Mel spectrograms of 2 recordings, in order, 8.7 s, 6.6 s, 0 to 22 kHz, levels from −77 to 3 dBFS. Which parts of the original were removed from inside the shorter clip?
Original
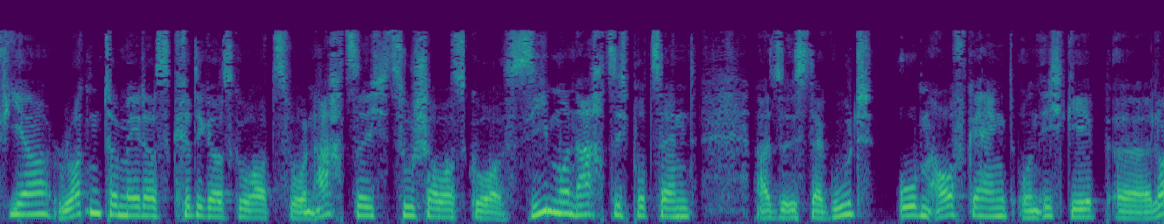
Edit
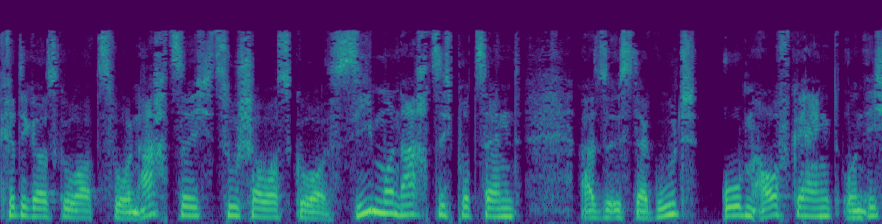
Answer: none

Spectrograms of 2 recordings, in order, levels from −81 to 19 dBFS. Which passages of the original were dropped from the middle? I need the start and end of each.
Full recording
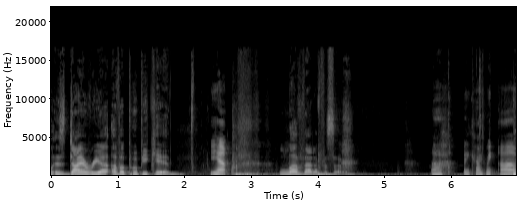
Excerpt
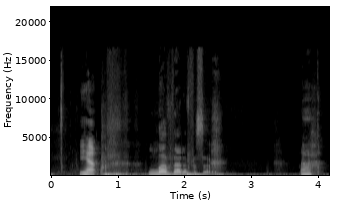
none

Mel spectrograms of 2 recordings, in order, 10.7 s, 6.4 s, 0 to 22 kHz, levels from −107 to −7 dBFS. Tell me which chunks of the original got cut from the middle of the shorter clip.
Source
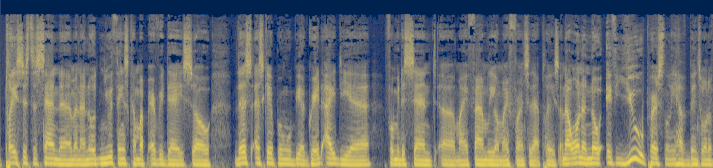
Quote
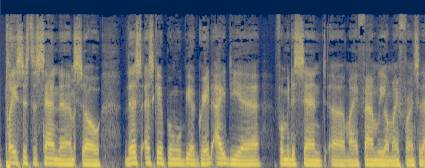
1.1 s to 2.7 s

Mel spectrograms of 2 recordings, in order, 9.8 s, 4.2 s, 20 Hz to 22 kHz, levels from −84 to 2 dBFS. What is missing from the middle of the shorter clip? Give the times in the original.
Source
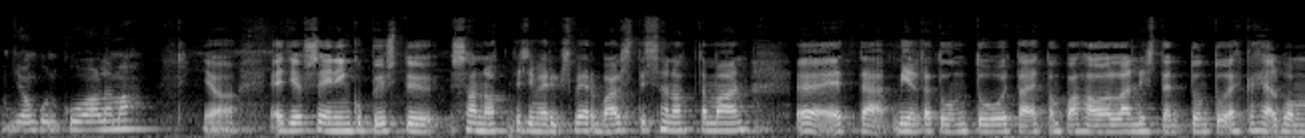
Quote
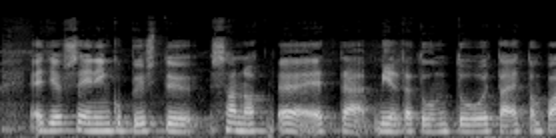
3.8 s to 5.9 s

